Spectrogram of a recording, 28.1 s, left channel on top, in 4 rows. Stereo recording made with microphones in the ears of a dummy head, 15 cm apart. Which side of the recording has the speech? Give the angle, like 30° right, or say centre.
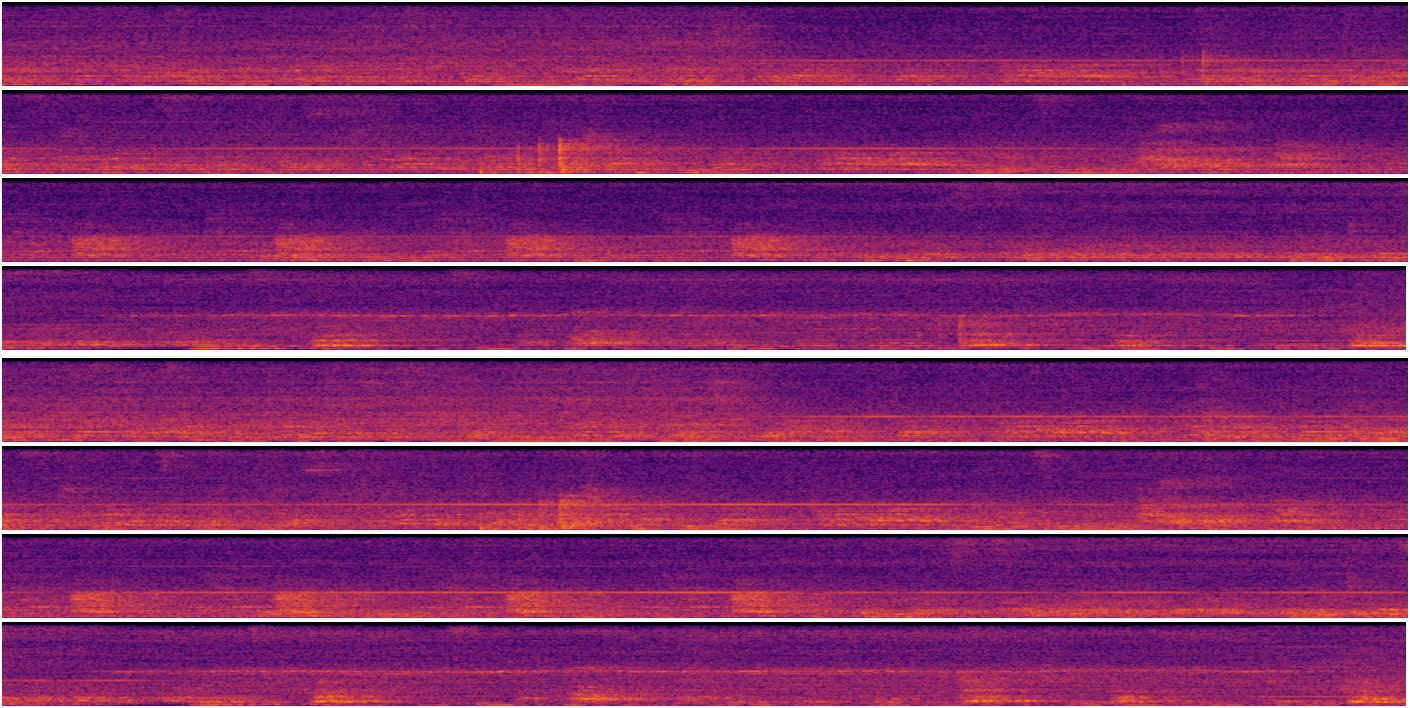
20° right.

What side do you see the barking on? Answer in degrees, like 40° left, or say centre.
centre.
